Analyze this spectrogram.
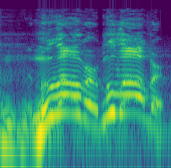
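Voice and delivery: high, barking orders in a put-on voice, climbing on the second; mocking a strung-out guy commanding the others; bossy junkie. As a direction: shoo the zombies aside like a foreman. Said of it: "and he's like".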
